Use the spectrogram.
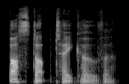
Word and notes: bust-up takeover: British English

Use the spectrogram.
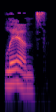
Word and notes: lands: British English

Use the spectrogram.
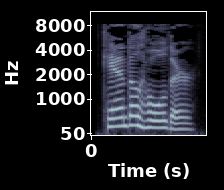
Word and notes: candle holder: British English

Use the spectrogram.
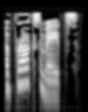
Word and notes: approximates: British English

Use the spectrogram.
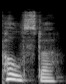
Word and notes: pollster: British English

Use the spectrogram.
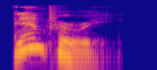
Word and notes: empery: British English

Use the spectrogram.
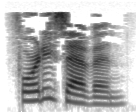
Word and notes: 47: British English

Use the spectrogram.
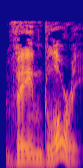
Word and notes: vainglory: British English

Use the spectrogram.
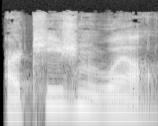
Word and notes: artesian well: American English

